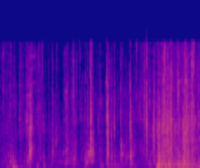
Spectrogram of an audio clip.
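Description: Plastic bag crinkling and rustling as it is handled, in a run of short scrapes that is loudest near the end.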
